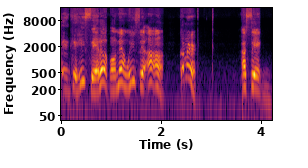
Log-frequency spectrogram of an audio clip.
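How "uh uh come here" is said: high-pitched mock call to a dog; imitated owner calling. Owner calling dog back, retold.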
